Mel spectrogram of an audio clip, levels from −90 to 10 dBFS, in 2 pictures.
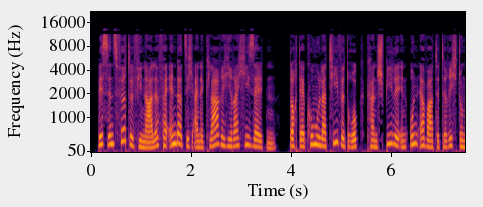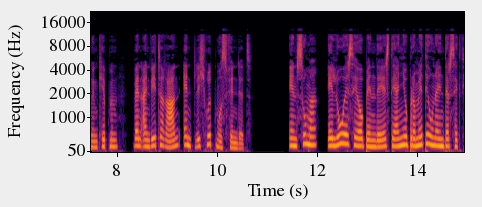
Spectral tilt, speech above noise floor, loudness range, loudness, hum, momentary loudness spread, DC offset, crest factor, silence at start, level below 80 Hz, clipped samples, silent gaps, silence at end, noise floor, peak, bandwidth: -5.5 dB/octave; over 74 dB; 5 LU; -16 LUFS; none; 9 LU; under 0.1%; 16 dB; 0.15 s; -48 dBFS; under 0.1%; 11.34-11.43 s; 0.1 s; under -90 dBFS; 0 dBFS; 12 kHz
